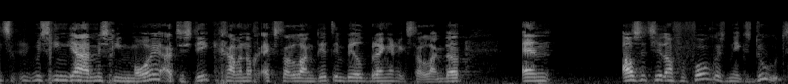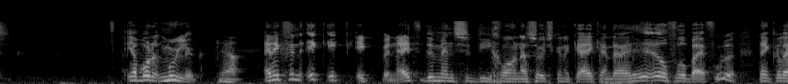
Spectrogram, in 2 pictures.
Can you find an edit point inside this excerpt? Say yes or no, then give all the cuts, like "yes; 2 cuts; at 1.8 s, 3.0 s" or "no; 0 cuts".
yes; 1 cut; at 9.1 s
